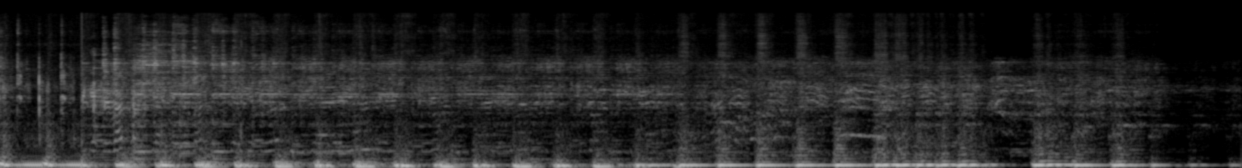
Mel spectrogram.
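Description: Music played loud through a DJ sound system's subwoofers and mid-range cabinets, the bass pulsing strongly on a steady beat. The treble is thin because the system's tweeters have failed. The beat drops out briefly near the end, then comes back.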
